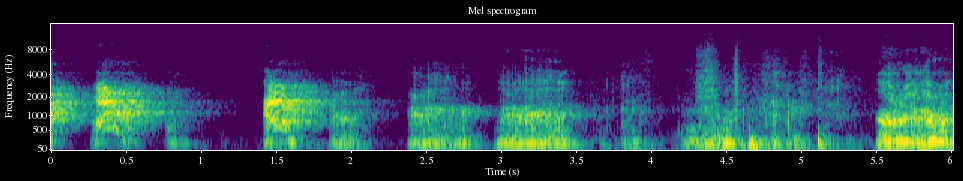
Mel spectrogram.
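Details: On the day they go home, the final three Labrador Retriever puppies at High Desert Labradors let out drawn-out, wavering cries and yelps, roughly one a second, some shrill and some rougher, separated by brief gaps.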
